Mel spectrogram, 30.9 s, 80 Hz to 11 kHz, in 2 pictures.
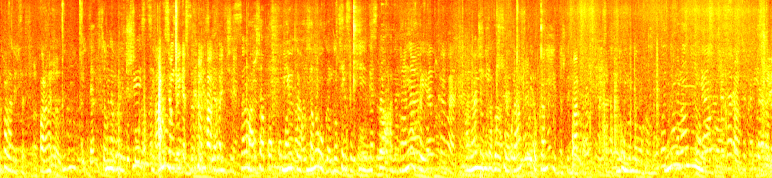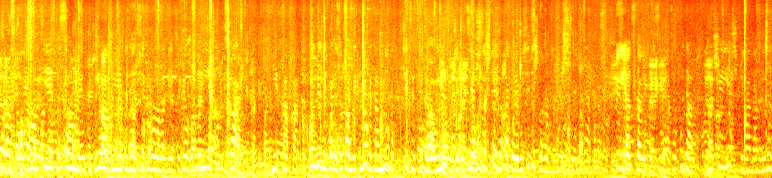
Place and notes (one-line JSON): {"title": "Kallaste, Kreis Tartu, Estland - Kallaste, Estonia - Market", "date": "2013-07-05 09:42:00", "description": "Kallaste, Estonia - Market.\n[Hi-MD-recorder Sony MZ-NH900 with external microphone Beyerdynamic MCE 82]", "latitude": "58.66", "longitude": "27.16", "altitude": "42", "timezone": "Europe/Tallinn"}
